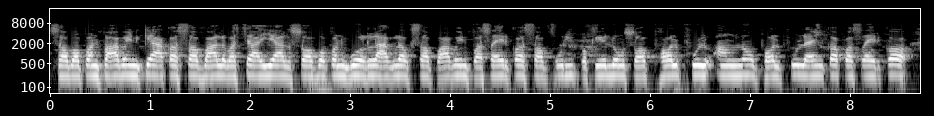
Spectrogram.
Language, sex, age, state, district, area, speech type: Maithili, female, 45-60, Bihar, Darbhanga, rural, spontaneous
